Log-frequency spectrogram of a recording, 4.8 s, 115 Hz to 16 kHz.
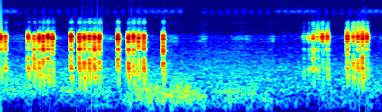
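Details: Loud, crisp ticking pulse groups from an Alpine saw bush-cricket in Brixen, Italy, 11 September 2022, heard through a Pettersson D 100 ultrasound detector; a run of rapid clusters, a pause of about a second and a half, then the clicking resumes.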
